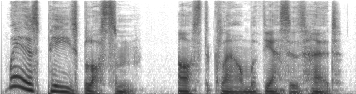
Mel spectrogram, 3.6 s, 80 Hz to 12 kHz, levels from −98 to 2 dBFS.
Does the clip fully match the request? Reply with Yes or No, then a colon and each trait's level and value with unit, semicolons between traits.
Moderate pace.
Yes: average, 150 wpm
